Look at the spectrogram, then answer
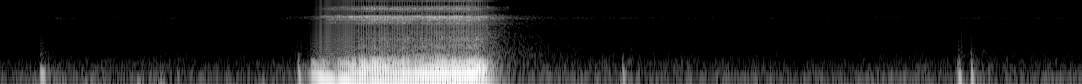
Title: Snoring Boxer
